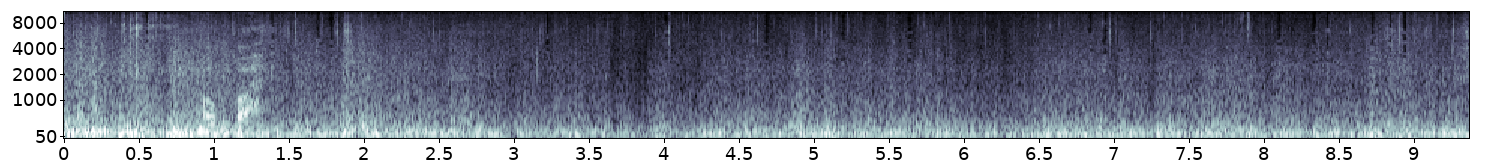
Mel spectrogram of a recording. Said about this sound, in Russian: Ветер, ветер, ребята.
